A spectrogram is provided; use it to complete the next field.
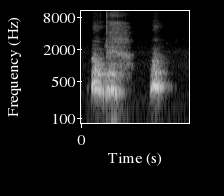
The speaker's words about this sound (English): You might hear my dog barking in the background. Literally on cue.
